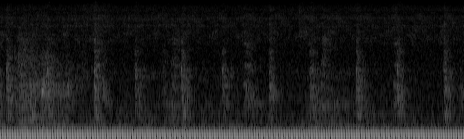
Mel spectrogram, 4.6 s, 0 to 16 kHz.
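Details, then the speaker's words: Antique Marelli 360 Italian 220-volt ceiling fan on a KB 220-volt speed controller, running at its slowest speed. A steady low electrical hum with soft even ticks about four per second and no grinding or rattle; runs normally. "And that is like really pretty slow. So that's good. And it doesn't seem to be making any noise or anything."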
